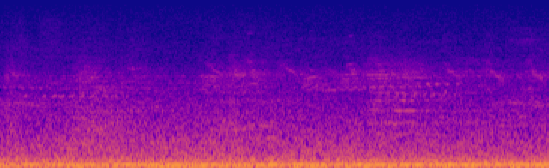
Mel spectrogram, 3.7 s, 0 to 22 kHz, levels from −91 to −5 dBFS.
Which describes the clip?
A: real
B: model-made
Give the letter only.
A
